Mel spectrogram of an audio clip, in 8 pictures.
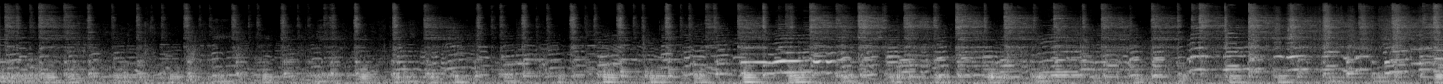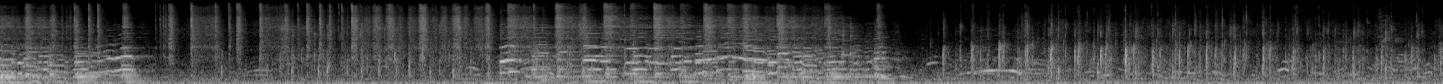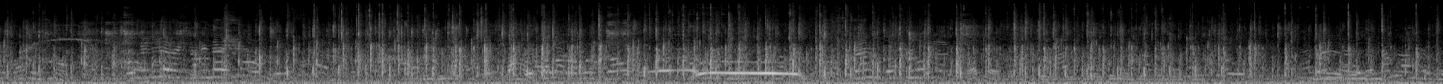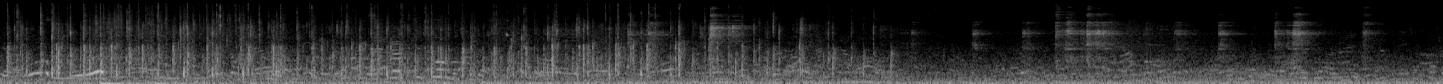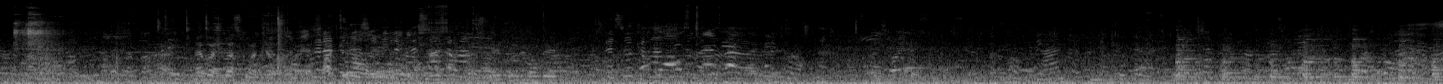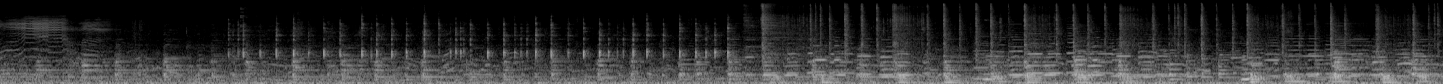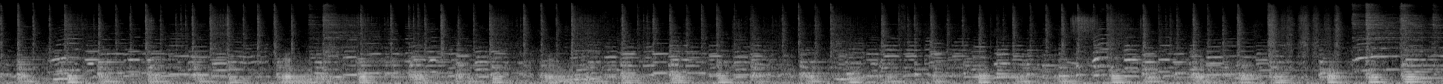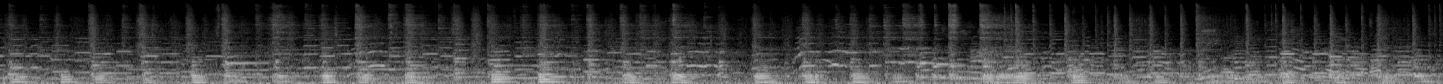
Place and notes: Juan-les-Pins, Antibes, France - Old time band
On the boulevard where we were drinking Mojitos in the warm evening sunshine, a band of musicians turned up consisting of jazz saxophonist; clarinetist; tuba-player; banjo player and washboard aficionado. What a wonderful sound! I wandered over to check out their music, and you can hear the outdoor setting; many folks gathered around to hear the joyful music, a little bit of traffic, and the chatter of an informal gathering. After listening to this I went home and started searching on ebay for old washboards and thimbles...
